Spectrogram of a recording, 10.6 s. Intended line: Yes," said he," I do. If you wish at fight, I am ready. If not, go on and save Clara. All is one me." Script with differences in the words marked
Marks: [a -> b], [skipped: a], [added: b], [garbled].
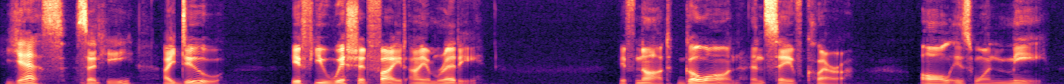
Yes," said he," I do. If you wish at fight, I am ready. If not, go on and save Clara. All is one me."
